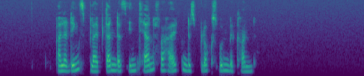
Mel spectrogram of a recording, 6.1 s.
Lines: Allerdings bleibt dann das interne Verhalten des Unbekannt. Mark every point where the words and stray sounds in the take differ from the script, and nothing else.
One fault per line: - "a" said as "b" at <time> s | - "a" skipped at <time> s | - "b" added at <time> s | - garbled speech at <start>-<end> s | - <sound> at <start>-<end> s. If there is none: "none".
- "Blocks" added at 3.3 s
